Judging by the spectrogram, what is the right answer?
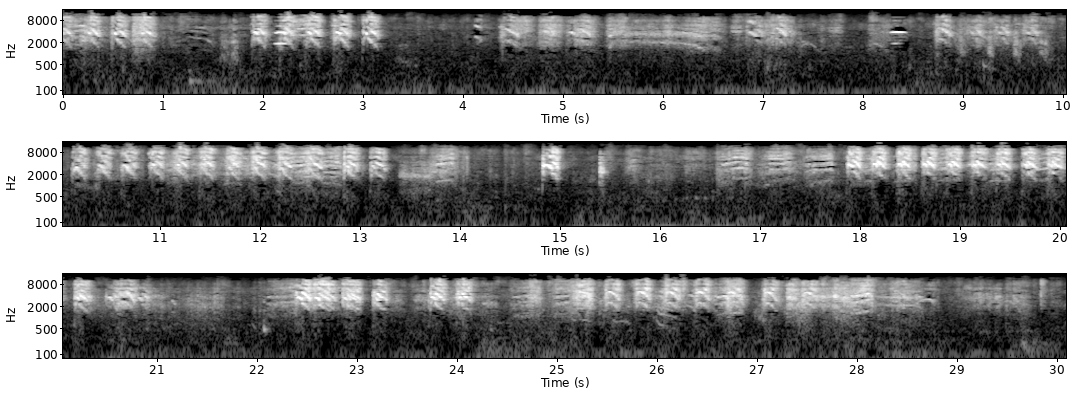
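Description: A flock of ring-necked parakeets squawking, in runs of rapid repeated calls a few seconds long with short lulls between.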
